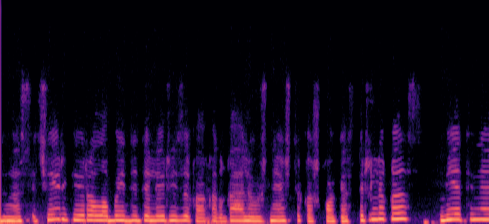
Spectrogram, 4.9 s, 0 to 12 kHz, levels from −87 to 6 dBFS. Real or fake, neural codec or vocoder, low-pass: real; none; 10.8 kHz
